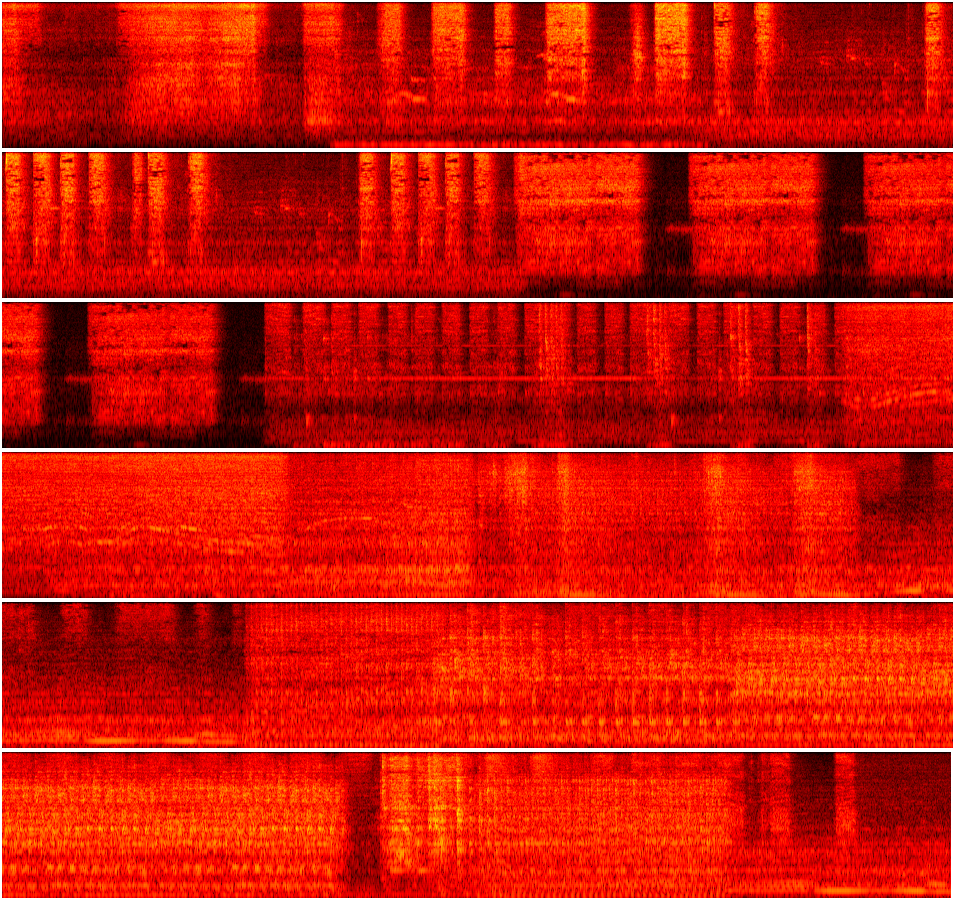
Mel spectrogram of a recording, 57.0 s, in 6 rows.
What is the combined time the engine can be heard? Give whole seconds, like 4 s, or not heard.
35 s.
